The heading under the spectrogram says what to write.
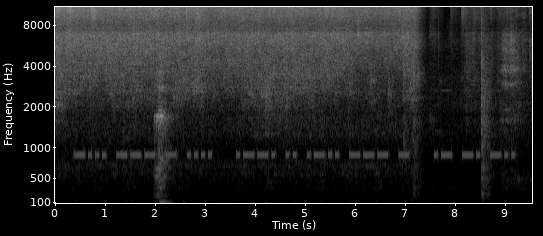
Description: Morse code, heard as a keyed tone, machine-sent, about 17 wpm, 880 Hz, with the noise of a restroom. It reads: BOTH PILOT AND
